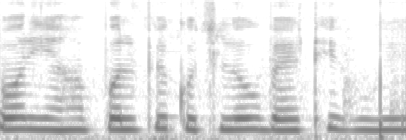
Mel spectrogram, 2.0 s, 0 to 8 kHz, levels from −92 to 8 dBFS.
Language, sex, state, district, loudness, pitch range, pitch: Hindi, female, Bihar, Madhepura, -46 LUFS, 230-245 Hz, 235 Hz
